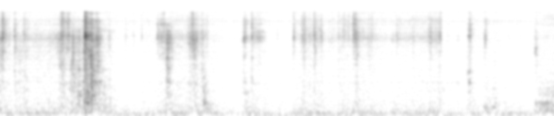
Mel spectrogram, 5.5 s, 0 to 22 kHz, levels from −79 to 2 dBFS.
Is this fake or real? fake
